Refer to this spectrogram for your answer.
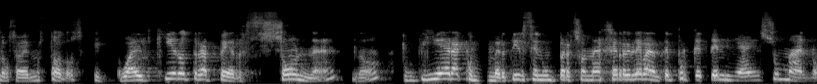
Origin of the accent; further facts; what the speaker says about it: Mexico; Nuestra percepción como mexicanos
